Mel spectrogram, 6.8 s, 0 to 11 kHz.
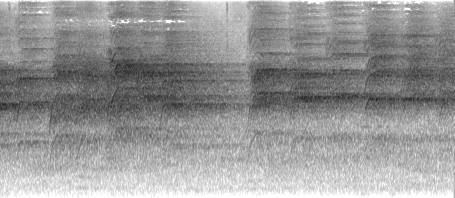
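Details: Beluga in captivity at Port of Nagoya Public Aquarium on 3 November 2023, feeding then playtime: near-continuous bright harmonic squeals with wavering pitch, briefly dipping at mid-clip before resuming strongly.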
